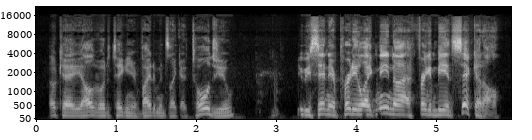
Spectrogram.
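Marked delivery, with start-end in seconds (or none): none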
